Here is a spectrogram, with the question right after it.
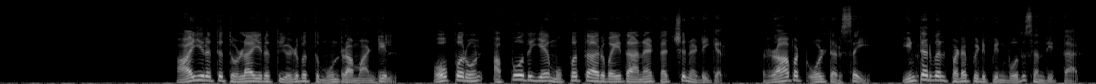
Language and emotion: Tamil, neutral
